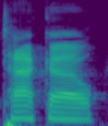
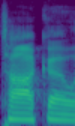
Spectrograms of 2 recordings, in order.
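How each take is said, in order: First: Taco is said in a British accent. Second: Taco is said in an American accent.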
